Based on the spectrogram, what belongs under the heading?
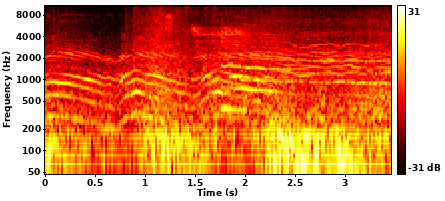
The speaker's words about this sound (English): The beast is slapping the water with its horrible tentacle.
